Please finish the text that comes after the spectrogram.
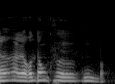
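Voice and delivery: ordinary delivery, nothing marked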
